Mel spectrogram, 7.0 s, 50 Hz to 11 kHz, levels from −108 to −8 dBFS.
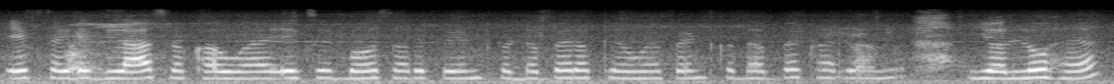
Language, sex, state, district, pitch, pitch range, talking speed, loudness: Hindi, male, Jharkhand, Garhwa, 280 Hz, 275-290 Hz, 205 wpm, -17 LUFS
